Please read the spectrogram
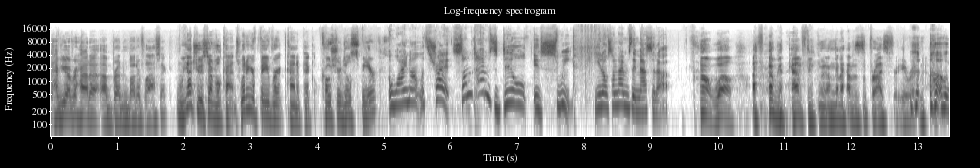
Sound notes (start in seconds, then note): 12.9 chuckles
